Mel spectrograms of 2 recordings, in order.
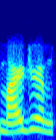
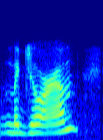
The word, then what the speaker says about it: marjoram: But I've heard marjoram called majorum, oregano called oregano, valor being called velour.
